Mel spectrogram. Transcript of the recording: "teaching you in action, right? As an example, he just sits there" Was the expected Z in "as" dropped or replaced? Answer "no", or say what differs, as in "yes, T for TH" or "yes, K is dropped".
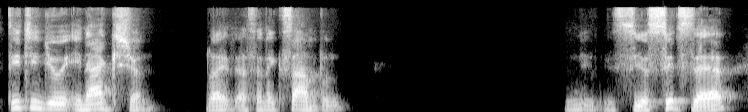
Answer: yes, S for Z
